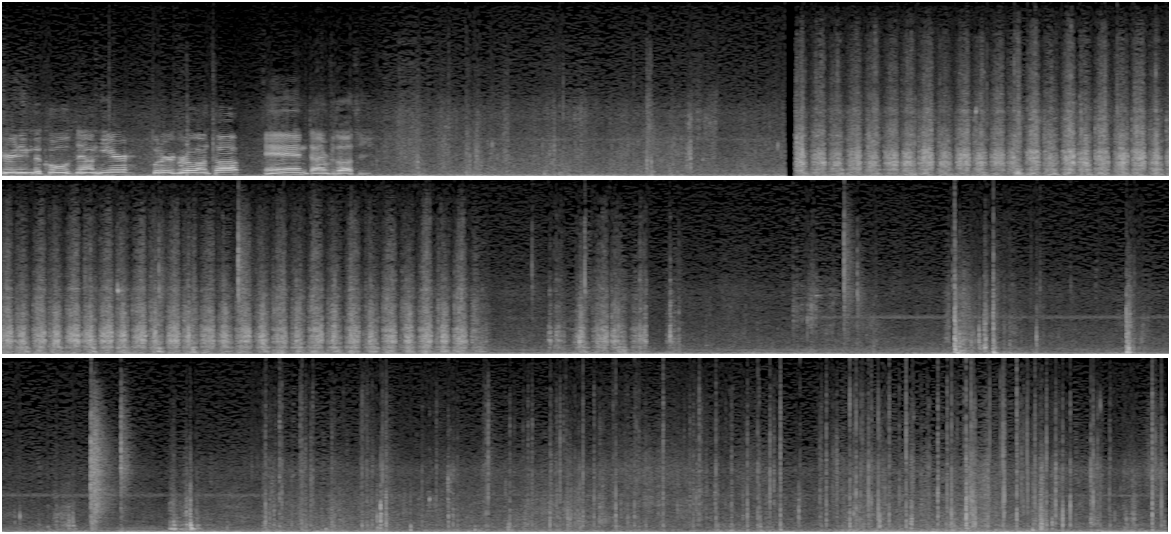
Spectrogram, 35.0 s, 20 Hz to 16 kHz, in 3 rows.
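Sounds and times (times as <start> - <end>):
hand saw cutting wood: 8.0 - 16.6, 17.2 - 18.2
sharp wood cracks: 8.0 - 18.5, 24.2 - 24.8, 26.0 - 35.0.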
